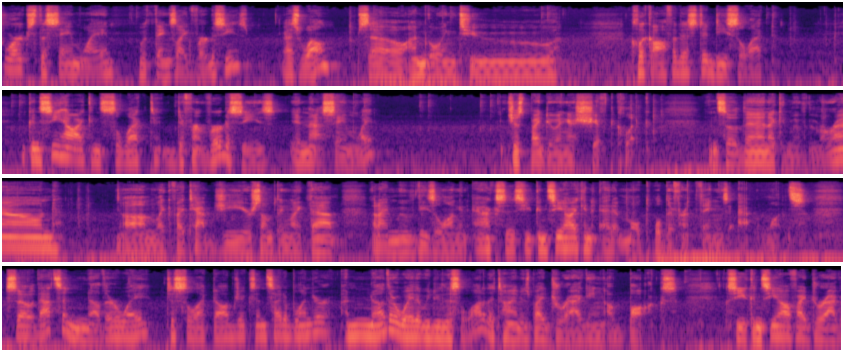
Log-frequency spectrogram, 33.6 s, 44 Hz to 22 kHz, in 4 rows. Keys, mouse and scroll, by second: 1.2 click, 3.7 Escape, 4.4 right click, 5.4 click, 7.6 click, 8.5 shift+click, 9.5 shift+click, 10.1 shift+click, 10.9 shift+click, 11.9 shift+click, 12.6 shift+click, 13.1 shift+click, 14.2 shift+click, 14.9 s, 25.5 middle click, 30.4 click.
